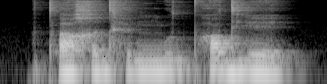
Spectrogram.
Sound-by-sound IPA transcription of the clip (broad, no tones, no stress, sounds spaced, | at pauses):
tʼ a χ i d h ø ŋ͡m u d pʰ ɒ d j e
